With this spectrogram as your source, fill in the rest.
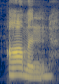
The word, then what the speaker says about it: almond: repeat with me salmon almond now this one has the same problem because you don't pronounce the letter L in it so instead of saying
